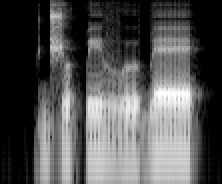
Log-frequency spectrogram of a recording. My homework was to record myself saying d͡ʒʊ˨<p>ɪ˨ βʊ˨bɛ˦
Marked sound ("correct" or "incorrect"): incorrect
